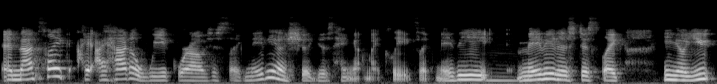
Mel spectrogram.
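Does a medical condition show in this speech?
Yes: cleft lip and palate; congenital severe cleft lip and palate, about 23 surgeries by 17, acute ischemic stroke at 18, post-stroke seizures; after stroke unable to speak, text or write, speech pathologist and cognitive therapy, hindered about a year.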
